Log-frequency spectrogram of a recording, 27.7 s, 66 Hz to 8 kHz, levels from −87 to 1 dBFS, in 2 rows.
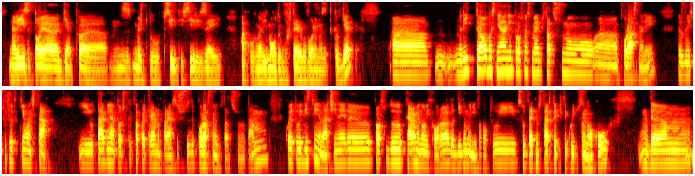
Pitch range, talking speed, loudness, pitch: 100-130 Hz, 155 wpm, -16 LUFS, 120 Hz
